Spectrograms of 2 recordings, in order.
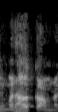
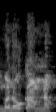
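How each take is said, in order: First: The first part ends in a breathy 'ah' sound. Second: The first part ends in an 'o' sound. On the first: The speaker calls it right. "आप तो ऐसे बोले" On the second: The speaker calls it wrong. "ऐसा बोले भी मत"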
